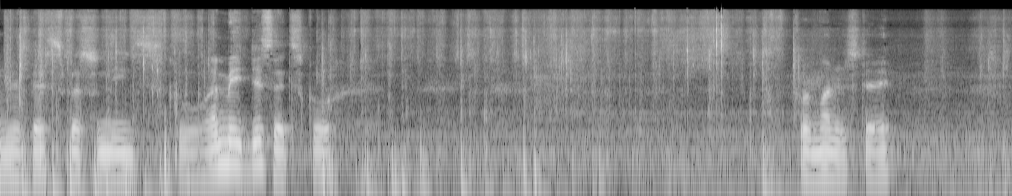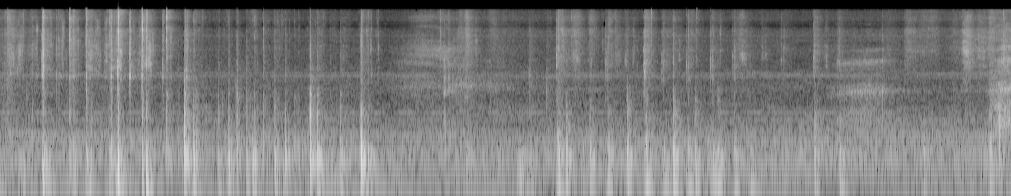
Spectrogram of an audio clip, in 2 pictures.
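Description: Paper rustles softly under a hand.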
